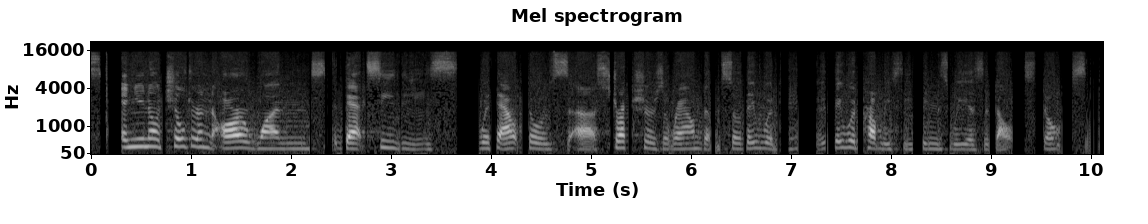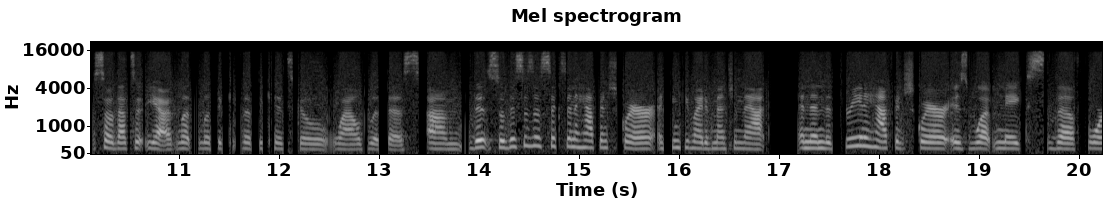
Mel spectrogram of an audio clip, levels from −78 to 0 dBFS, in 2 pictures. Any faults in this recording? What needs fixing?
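Throughout the clip, the sound carries a grainy, gritty distortion that rises and falls with the signal and is harshest in quiet passages. The likely cause is low bit depth without dither. The error sits only around 20 dB below the signal, which fits rounding to about 6 bits. On a waveform, quiet stretches show visible staircase steps. On a spectrogram, a broadband haze tracks the signal's level rather than forming a steady noise floor. To prevent it, keep at least 16 bits and always apply dither when reducing word length.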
